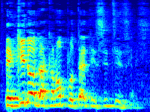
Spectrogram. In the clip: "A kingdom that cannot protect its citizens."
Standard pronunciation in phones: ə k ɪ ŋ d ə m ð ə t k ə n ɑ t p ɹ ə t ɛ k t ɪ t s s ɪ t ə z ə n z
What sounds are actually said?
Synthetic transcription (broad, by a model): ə k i d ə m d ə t k ə n ɑ t p ɹ ə t ɛ k t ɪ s s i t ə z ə n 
